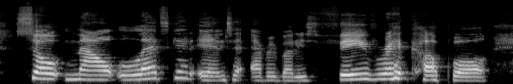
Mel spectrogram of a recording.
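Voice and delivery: heavy sarcasm, loud and slow. Introducing the next couple in a recap: sarcastic tone. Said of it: "the sarcasm in my voice there".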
